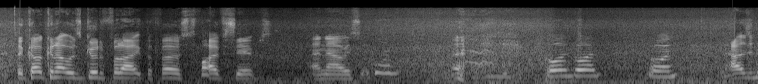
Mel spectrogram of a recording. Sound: laughing

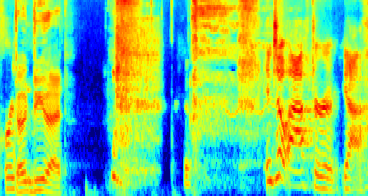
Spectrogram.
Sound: both laugh

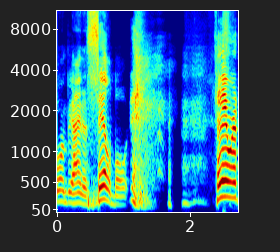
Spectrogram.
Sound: chuckles

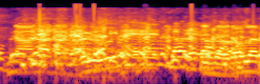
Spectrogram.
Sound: group laughing

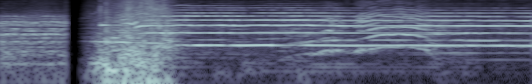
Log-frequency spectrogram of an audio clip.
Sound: exciting instrumental music; people cheering

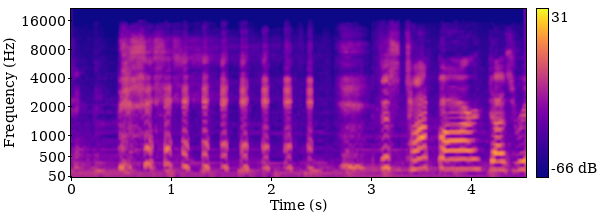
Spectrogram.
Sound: woman laughs

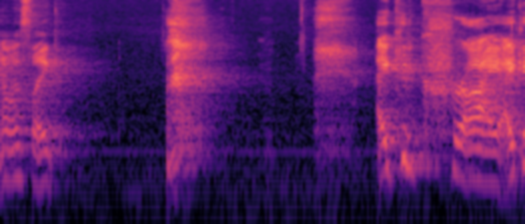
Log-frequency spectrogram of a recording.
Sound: giggles

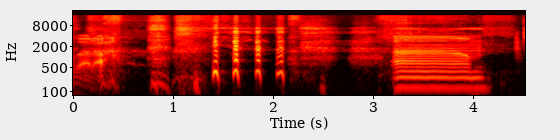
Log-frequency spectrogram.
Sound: laughs

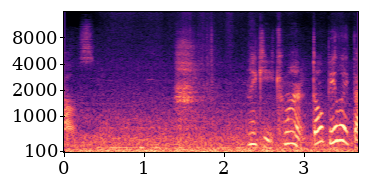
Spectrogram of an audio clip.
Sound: sighs

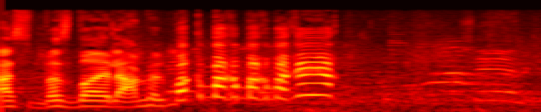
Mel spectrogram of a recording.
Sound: clucking

